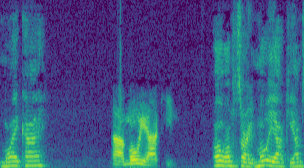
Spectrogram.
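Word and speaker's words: Moeaki: that just happened though with tight end Tony moai am I pronouncing his name right moai uh moak oh I'm sorry moak I'm sorry for for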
